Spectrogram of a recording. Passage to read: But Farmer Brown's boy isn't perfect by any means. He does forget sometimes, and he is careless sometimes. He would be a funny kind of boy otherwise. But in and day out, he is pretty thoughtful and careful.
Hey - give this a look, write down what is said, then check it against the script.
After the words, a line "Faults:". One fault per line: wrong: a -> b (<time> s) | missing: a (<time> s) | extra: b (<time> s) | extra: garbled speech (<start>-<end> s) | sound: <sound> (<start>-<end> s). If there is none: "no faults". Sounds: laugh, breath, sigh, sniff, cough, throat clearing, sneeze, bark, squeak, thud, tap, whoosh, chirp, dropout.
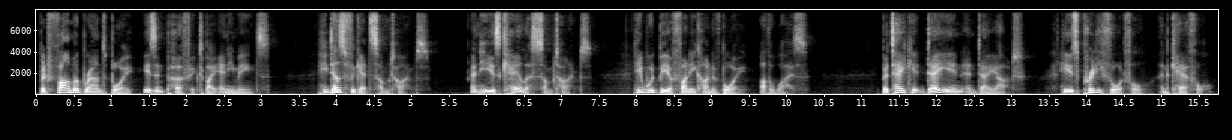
But Farmer Brown's boy isn't perfect by any means. He does forget sometimes, and he is careless sometimes. He would be a funny kind of boy otherwise. But take it day in and day out, he is pretty thoughtful and careful.
Faults:
extra: take it day (11.4 s)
